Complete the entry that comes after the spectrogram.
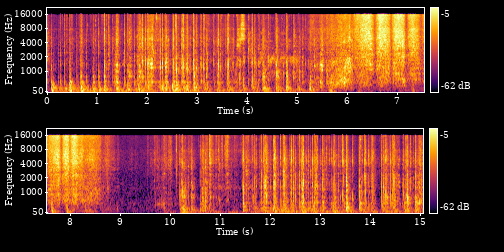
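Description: Fingertips and nails rub and scratch across the painted surface of a large stretched canvas with a painted sun, on a wooden frame held in both hands and hollow at the back. Quick, irregular scratching and rubbing strokes carry a dull, drumlike low resonance, turning brighter and hissier midway. A brief near-silent pause follows before the scratching resumes.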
